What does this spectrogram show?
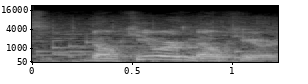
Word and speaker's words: Melchior: And now we got Melchior. There we go. That's how you pronounce it.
